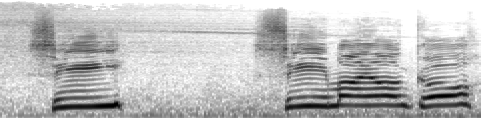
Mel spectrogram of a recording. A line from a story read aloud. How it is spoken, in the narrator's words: cried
